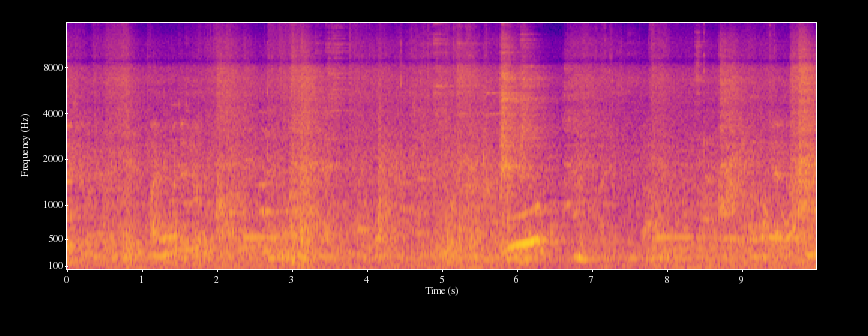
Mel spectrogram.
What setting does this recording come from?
restaurant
